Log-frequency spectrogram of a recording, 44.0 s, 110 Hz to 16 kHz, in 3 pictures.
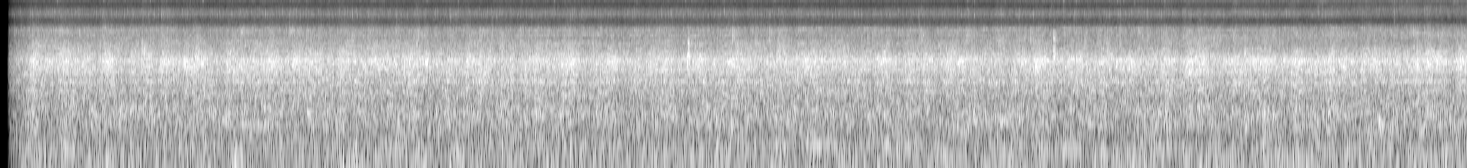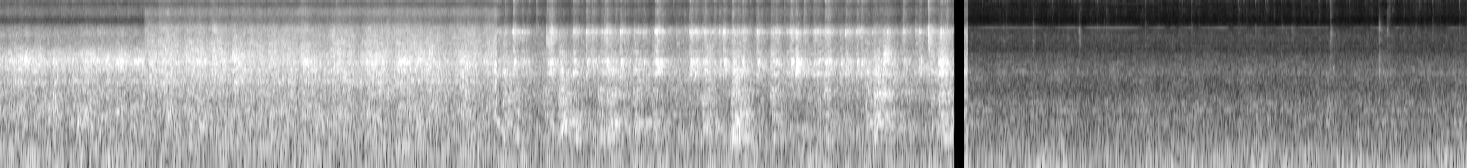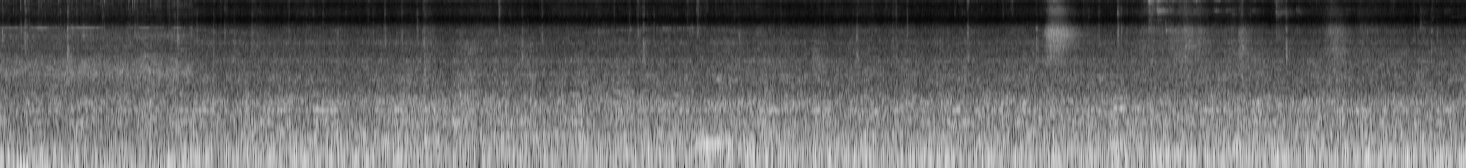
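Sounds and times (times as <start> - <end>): steady rainfall: 0.1 - 24.3.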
